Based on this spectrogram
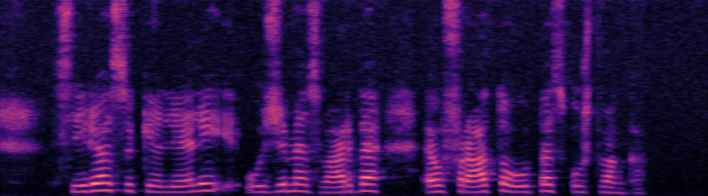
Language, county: Lithuanian, Klaipėda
